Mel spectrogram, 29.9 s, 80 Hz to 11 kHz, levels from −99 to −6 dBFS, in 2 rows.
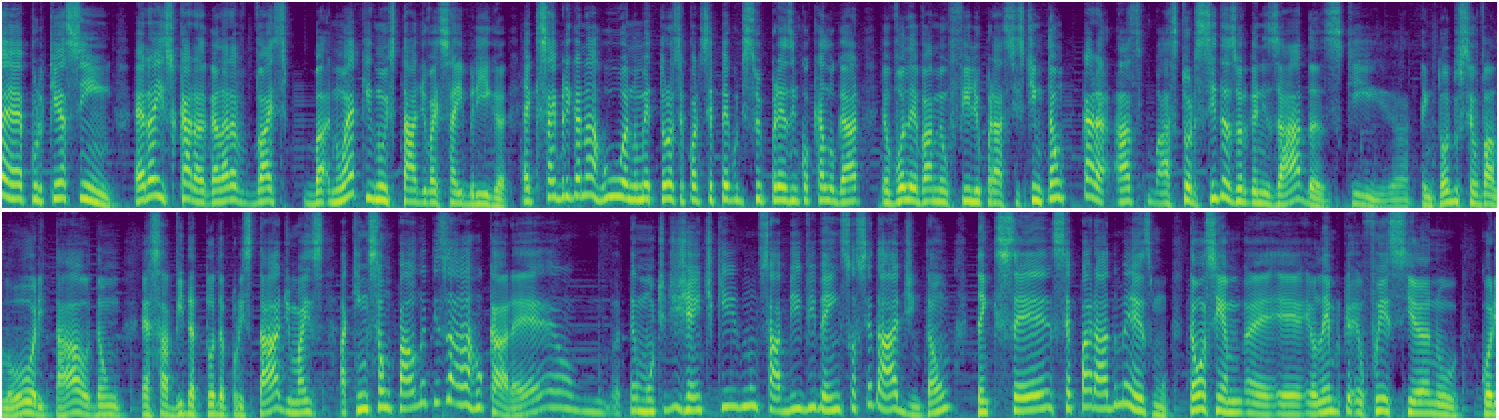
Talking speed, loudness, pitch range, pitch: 200 wpm, -20 LUFS, 160-225 Hz, 190 Hz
